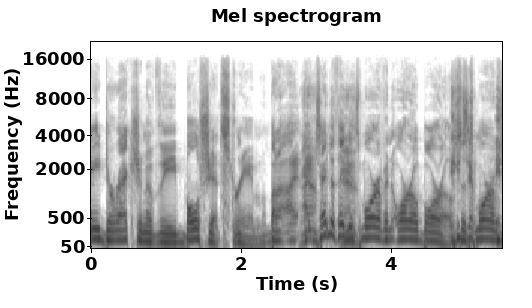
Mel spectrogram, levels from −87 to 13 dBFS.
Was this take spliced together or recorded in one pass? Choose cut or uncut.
uncut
